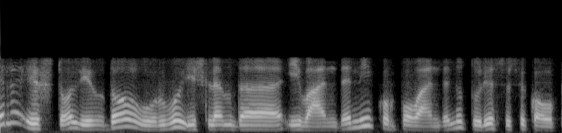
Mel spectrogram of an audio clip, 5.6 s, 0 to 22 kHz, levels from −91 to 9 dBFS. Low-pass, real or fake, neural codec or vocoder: 3.6 kHz; fake; codec, 16 kHz, 0.9 kbps, LongCat-Audio-Codec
